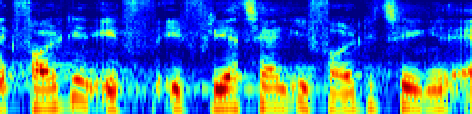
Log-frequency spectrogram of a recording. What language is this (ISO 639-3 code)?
dan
